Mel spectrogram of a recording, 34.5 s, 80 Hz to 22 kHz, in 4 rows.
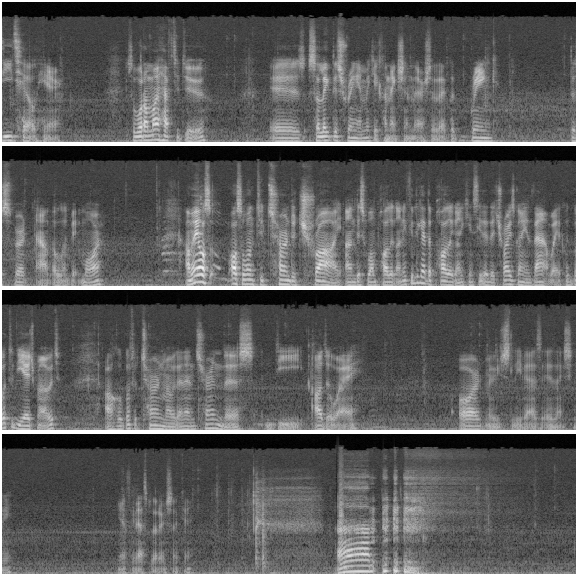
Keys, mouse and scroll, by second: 0.4 alt+middle click, 2.1 alt+2, 2.3 click, 3.6 shift+click, 5.3 click, 6.2 alt+middle click, 6.5 alt+1, 6.8 click, 7.5 alt+middle click, 8.6 click, 9.4-11.4 alt+middle drag, 12.4 alt+middle click, 13.2 alt+middle click, 13.8-14.1 scroll up 1, 14.2 middle click, 14.6 alt+middle click, 17.6 click, 22.1-23.7 alt+middle drag, 24.5 click, 24.9-27.8 alt+middle drag, 28.9 click, 29.5-29.9 scroll down 1, 30.1-32.0 alt+middle drag, 32.1 scroll down 1, 32.4 alt+middle click, 33.1 scroll up 1, 33.3-34.0 scroll down 1, 34.0 click.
